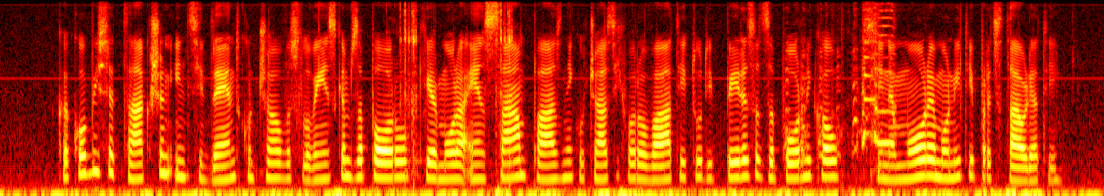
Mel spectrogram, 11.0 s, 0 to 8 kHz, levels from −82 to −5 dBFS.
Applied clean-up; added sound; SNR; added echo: none; Mechanisms + Chicken, rooster; 9 dB; none.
